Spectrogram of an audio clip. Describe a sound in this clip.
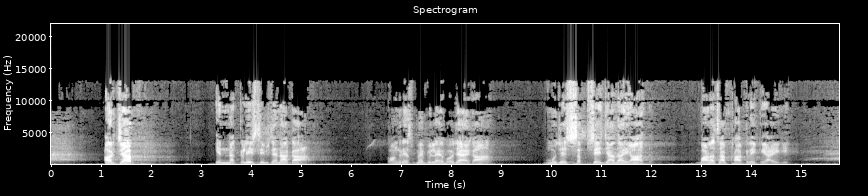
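An elderly man speaks forcefully through a microphone and loudspeakers.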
